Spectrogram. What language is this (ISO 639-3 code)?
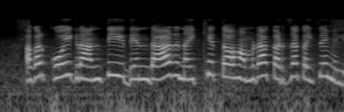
bho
